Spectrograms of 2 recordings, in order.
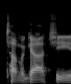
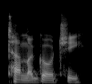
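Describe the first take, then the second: First: The word is said with an English pronunciation. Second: The word is said with a Japanese pronunciation. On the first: "everyone's just gotten used to calling it Tamagotchi" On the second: "if you were to like pronounce it the way it's it's written in Japanese"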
